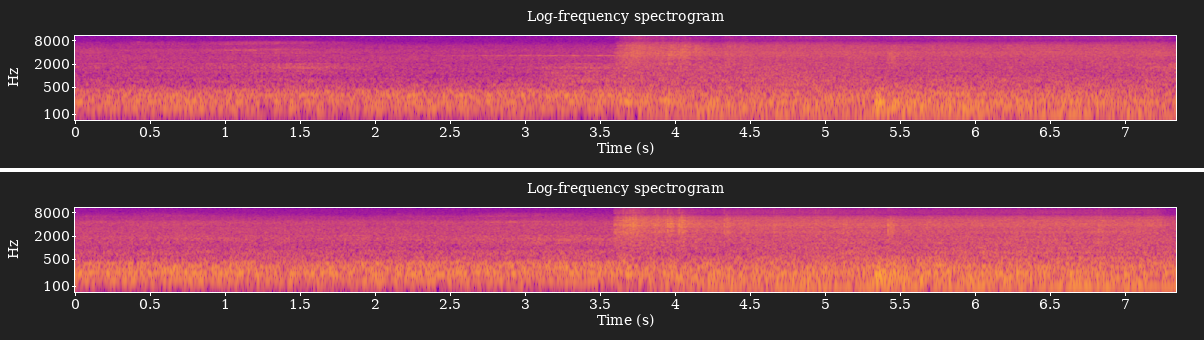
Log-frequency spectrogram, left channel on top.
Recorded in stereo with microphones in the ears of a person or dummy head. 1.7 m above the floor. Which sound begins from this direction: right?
A thud, at 3.6 s.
